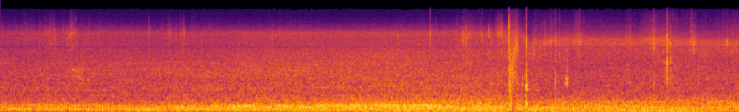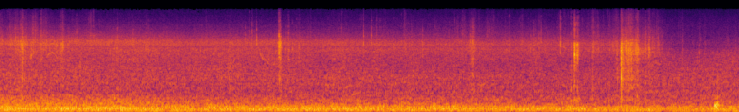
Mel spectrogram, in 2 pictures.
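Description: Steady outdoor background noise, mostly a low rumble, with a few faint clicks.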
